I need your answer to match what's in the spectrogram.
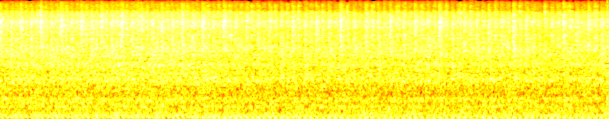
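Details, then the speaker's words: Ford Model T after a hand-crank cold start with choke: low, steady chuffing idle, even beat, no knocks; noticeably quieter with the new muffler, though a possible exhaust leak remains. "so uh you might notice it's quieter i can tell it's quite a bit uh quieter than it was with that new muffler that helps a lot"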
